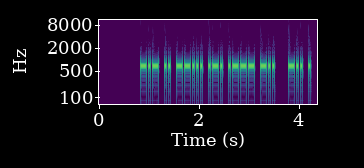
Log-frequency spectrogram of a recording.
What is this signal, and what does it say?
Morse code, heard as a keyed tone, about 30 wpm, 700 Hz. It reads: KI7RJD DE
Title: USA Callsign DE Callsign - 6 Characters - 30wpm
